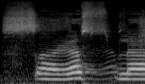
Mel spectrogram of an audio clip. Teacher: سین کو باریک، سواد کو موٹ.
